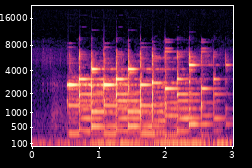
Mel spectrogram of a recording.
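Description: A clear, bright ringtone melody plays loudly and cleanly without crackle or distortion; the phone's loudspeaker is working properly.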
